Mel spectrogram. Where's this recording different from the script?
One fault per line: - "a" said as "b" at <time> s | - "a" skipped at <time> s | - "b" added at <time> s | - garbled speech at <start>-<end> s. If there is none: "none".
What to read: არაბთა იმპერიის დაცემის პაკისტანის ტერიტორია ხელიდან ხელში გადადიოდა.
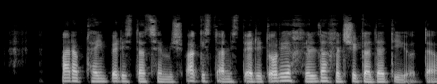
none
